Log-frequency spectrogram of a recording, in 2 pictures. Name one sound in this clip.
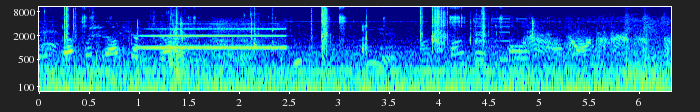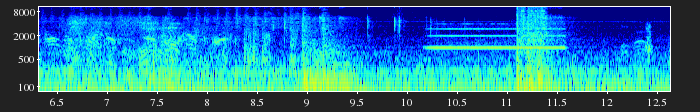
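An electronic countdown tone beeps steadily.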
